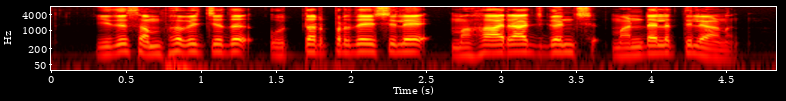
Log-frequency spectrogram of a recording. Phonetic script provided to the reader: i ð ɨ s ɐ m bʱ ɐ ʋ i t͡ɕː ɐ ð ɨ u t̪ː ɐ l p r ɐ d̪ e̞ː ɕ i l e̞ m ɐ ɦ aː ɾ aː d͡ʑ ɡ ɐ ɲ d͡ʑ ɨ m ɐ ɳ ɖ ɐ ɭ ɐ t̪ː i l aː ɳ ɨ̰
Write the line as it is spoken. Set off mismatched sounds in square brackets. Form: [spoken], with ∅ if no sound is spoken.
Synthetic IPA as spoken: i ð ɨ s ɐ m bʱ ɐ ʋ i t͡ɕː ɐ ð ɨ u t̪ː ɐ [r] p r ɐ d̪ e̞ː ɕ i l e̞ m ɐ ɦ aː ɾ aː d͡ʑ ɡ ɐ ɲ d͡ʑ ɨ m ɐ ɳ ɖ ɐ [l] ɐ t̪ː i l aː ɳ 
